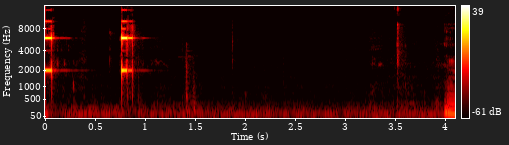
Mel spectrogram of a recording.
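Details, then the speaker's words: Two short high electronic beeps as an IV infusion pump running an epinephrine infusion is paused in a training demonstration, then a quiet room with a soft click; infusion pump pause beeps. "righty so it's paused if we want to start it back up again we can hit okay and then continue on with that infusion thank you"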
